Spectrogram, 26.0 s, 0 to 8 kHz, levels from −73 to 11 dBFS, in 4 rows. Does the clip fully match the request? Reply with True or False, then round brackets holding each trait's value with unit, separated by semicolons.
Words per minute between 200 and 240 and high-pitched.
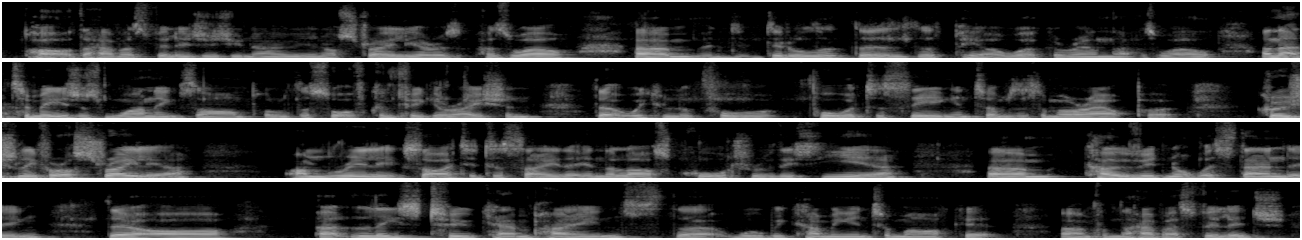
False (205 wpm; 125 Hz)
